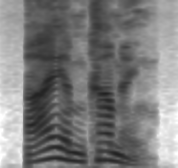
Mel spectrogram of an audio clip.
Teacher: notice how the pitch of your voice Falls at the end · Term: intonation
